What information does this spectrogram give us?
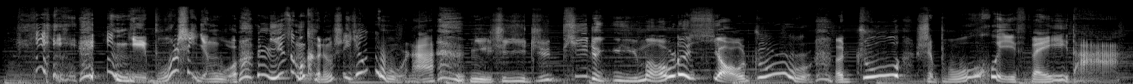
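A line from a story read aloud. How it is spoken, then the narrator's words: Laughing loudly. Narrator (Chinese): 猴子……大笑着说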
